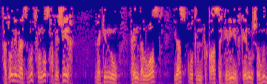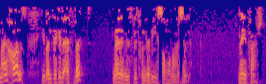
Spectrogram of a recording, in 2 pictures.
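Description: A man with an Egyptian accent giving a religious lesson on Quran recitation, animated and rising sharply on his examples. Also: fairly high pitch, very fast, gravelly. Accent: Egyptian Arabic. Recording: dull lo-fi recording, faint noise.

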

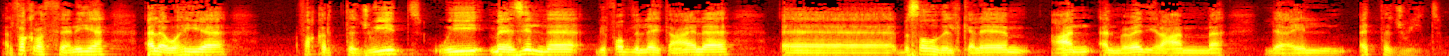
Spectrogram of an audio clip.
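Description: A man with an Egyptian accent teaching Quran recitation on air. He recites verses slowly, then explains them quickly, and repeats sounds to show how they are said. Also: on the low side, fairly even intonation. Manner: repeats sounds to demonstrate pronunciation. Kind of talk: broadcast recitation lesson with callers.

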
